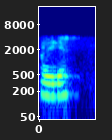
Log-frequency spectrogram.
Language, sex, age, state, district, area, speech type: Odia, male, 60+, Odisha, Jajpur, rural, conversation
